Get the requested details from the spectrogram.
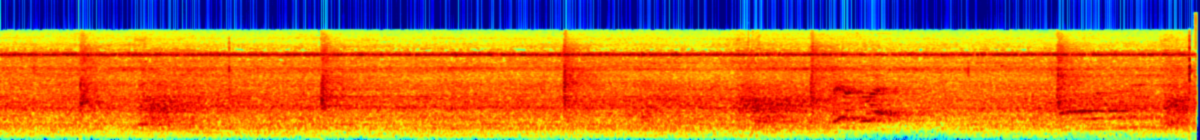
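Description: A laminating machine hums and whirs steadily.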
